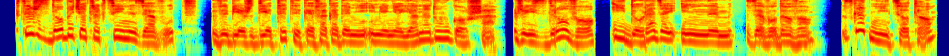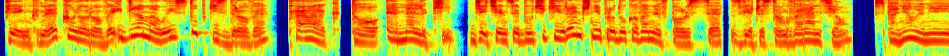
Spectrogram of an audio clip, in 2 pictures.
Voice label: polish female commercials

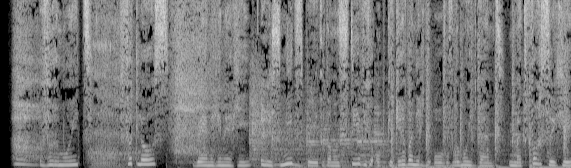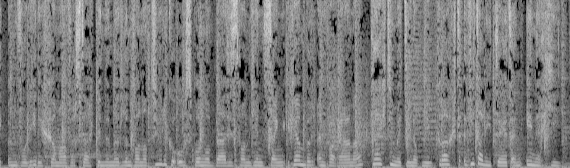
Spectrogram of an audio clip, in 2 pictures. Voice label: COMMERCIALS FLEMISH

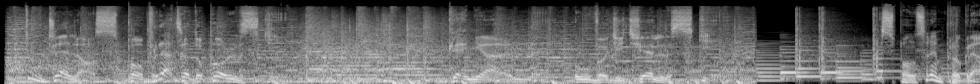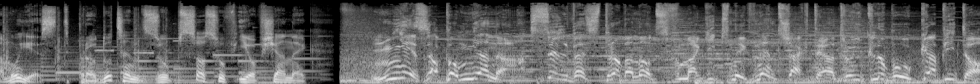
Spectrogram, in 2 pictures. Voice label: polish male commercials

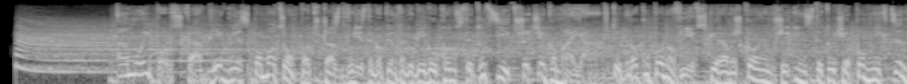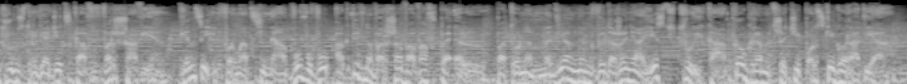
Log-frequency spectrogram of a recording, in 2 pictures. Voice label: spot

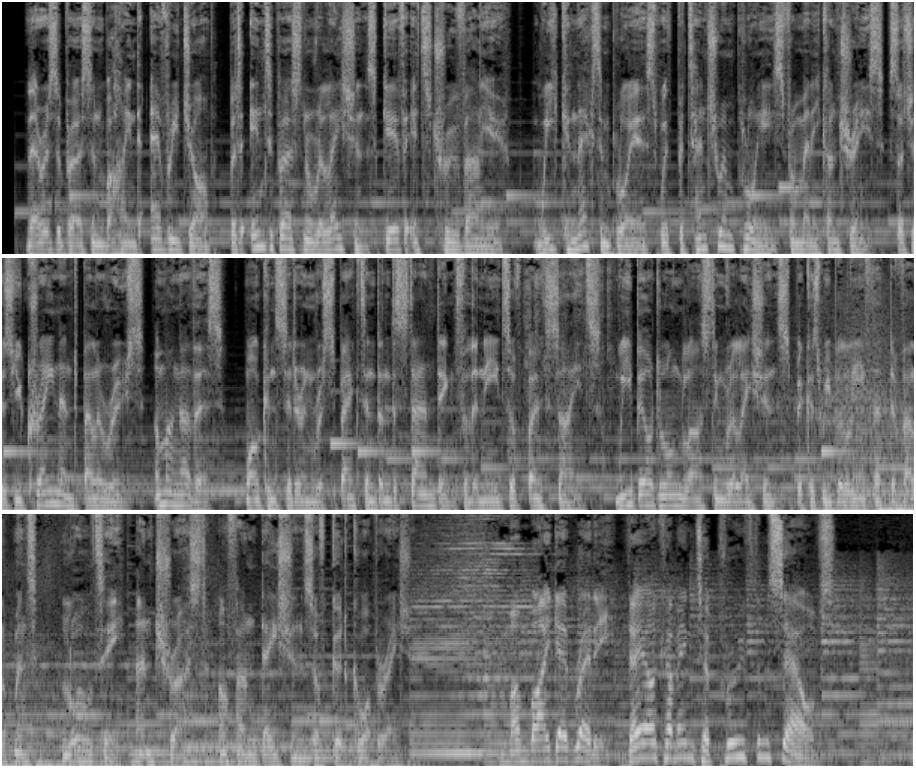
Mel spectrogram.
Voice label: british male

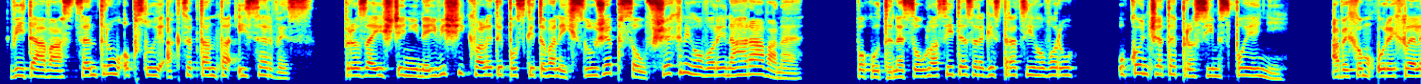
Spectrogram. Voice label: Czech; eService

